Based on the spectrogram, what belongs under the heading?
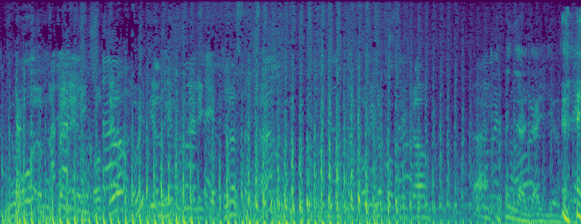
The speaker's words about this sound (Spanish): Hágale, señor. Súbase, préndale el helicóptero, hágame el favor.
